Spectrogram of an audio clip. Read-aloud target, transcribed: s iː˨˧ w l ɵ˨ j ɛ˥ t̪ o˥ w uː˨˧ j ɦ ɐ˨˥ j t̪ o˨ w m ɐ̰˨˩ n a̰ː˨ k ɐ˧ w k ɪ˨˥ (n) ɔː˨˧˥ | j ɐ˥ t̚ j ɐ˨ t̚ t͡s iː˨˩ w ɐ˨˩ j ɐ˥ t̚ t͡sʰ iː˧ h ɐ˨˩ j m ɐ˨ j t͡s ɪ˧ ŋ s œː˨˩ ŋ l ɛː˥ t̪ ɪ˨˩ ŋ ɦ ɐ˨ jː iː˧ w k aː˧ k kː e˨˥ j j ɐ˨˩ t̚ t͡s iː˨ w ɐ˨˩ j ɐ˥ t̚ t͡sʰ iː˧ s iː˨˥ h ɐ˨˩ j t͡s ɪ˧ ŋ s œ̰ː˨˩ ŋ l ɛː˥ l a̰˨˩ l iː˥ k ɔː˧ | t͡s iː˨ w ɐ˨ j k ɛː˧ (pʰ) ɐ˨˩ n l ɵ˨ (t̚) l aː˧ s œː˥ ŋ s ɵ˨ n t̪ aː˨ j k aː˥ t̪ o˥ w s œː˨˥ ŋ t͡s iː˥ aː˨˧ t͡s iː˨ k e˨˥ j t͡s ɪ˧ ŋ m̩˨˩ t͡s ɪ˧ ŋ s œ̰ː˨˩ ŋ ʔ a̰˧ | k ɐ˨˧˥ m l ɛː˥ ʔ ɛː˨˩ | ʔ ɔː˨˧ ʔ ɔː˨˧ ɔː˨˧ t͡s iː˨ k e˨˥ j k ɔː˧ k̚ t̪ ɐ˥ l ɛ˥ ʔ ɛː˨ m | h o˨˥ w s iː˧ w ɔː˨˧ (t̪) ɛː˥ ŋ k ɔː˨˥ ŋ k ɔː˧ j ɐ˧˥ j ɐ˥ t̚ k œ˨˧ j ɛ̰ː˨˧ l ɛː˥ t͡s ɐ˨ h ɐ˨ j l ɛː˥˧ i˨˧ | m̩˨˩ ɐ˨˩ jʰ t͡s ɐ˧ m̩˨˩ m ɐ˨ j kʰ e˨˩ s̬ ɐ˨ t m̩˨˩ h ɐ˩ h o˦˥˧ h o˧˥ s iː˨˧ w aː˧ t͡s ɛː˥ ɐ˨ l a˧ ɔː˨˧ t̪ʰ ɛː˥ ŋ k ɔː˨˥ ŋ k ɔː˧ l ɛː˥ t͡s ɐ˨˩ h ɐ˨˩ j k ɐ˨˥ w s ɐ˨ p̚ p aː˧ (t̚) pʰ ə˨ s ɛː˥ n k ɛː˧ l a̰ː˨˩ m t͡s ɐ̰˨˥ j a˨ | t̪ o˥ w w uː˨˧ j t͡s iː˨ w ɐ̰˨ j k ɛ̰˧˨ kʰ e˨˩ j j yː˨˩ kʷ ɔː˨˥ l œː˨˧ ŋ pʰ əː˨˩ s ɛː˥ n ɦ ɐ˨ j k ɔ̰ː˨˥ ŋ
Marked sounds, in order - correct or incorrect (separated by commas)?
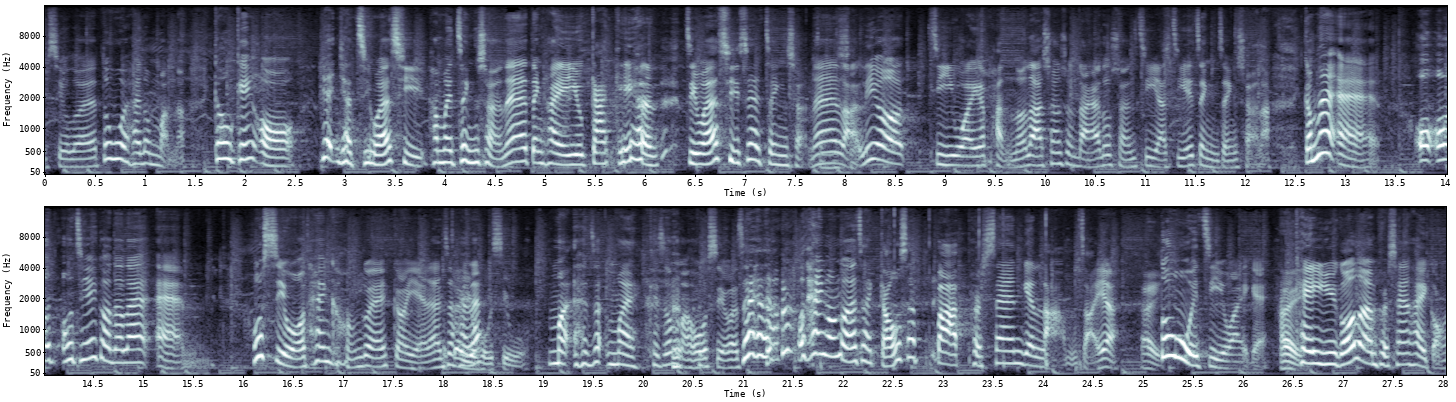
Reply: incorrect, correct, correct, incorrect, correct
